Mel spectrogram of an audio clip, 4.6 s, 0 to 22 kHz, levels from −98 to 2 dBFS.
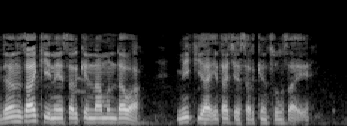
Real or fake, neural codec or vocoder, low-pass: real; none; 7.2 kHz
